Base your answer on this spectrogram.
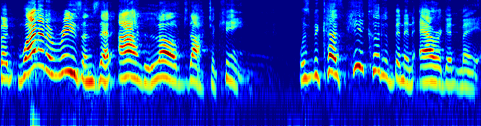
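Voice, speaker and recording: Talking at a moderate pace, a woman with an American accent uses a high voice with very wide pitch swings and big swings in loudness. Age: 70s. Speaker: speaker at a parent symposium. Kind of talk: speech to an audience.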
